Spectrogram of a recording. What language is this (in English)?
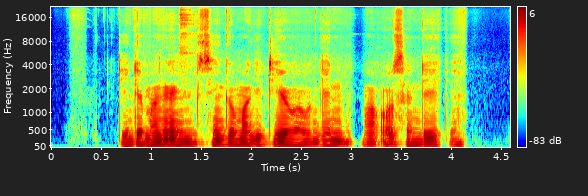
Luo (Kenya and Tanzania)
